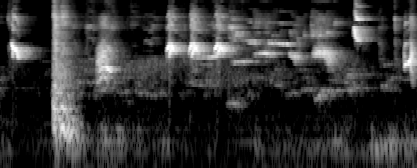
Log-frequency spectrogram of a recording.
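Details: Oriental magpie-robin (kacer) from Indonesia's songbird-keeping scene, singing varied clear whistled phrases around mid-high pitch, some slurred and rising, broken by short pauses, with a sharp broadband click near the start and a faint low hum beneath.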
